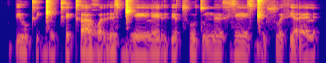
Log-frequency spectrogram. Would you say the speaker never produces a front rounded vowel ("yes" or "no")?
yes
